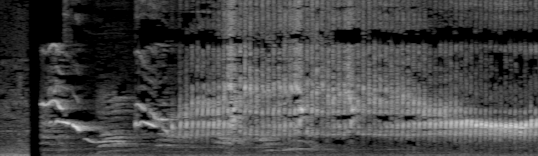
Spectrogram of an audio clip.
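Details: Borneo white-rumped shama, kept in captivity and displaying actively, opens with sliding whistles, then shifts into a dense, rapidly pulsing buzzy trill that grows louder toward the end.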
